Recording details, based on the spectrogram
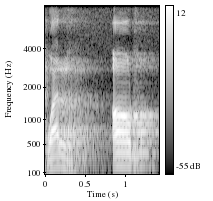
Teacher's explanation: Mawati wal ard masuk pada al qamariyah wal ard. Hati-hati ada ro sukun kita baca tafkim karena sebelumnya fathah.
